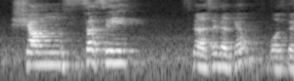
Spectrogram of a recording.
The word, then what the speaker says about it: शंससि: और इस श के ऊपर जो अनुस्वार आ रहा है उसके बाद का अक्षर है स, और अनुस्वार के बाद जब स आता है तो अनुस्वार का उच्चारण होता है म।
